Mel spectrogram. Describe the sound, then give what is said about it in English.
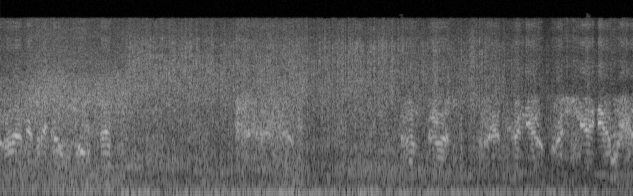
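Deep, continuous roar of a Russian Soyuz rocket launching at a launch facility in Kazakhstan: a loud, steady low rumble that fills the whole clip while voices talk over it. “a Russian Soyuz rocket blasted into the sky”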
